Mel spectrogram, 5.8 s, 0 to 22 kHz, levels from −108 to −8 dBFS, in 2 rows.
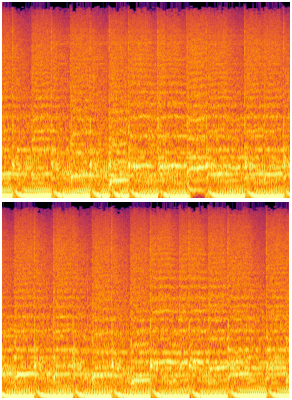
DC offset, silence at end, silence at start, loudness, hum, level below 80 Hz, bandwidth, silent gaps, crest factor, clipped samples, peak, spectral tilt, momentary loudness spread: under 0.1%; 0 s; 0 s; -9 LUFS; none; -8 dBFS; 19 kHz; none; 6 dB; 0.4%; 0 dBFS; -4 dB/octave; 1 LU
